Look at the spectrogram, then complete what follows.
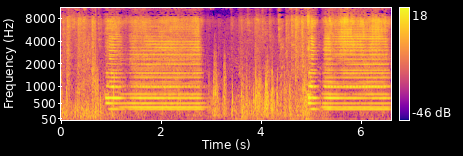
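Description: Diesel locomotive's multi-chime air horn sounding two long blasts, each about two seconds of a steady chord, a few seconds apart: the two-long signal that the train is about to move off.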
